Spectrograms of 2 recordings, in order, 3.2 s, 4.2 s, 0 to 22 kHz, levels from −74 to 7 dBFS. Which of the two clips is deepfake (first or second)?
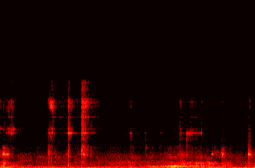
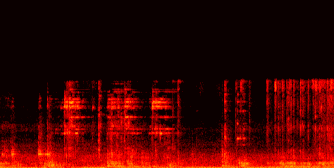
first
